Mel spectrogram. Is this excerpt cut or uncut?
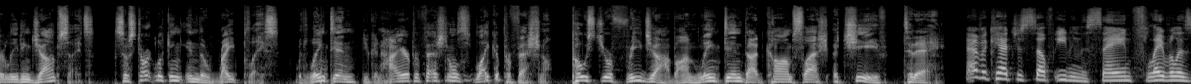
cut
